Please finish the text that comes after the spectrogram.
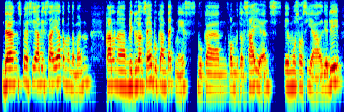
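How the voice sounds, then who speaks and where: A man's voice: a little high, steady tone, measured pace, a little mellow, lo-fi sound. Chatty Indonesian-born man lecturing online. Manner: friendly, chatty, often addresses the audience as friends. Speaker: university lecturer.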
